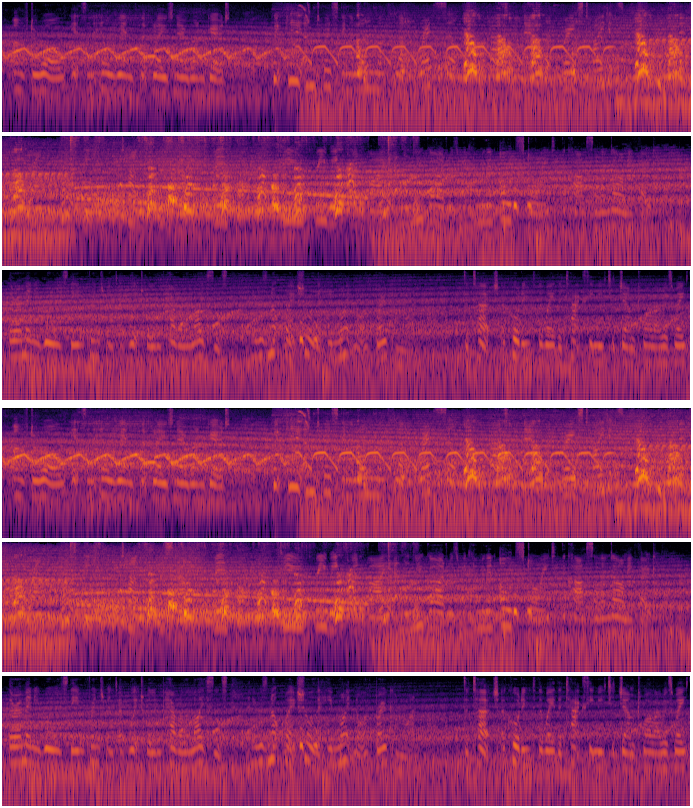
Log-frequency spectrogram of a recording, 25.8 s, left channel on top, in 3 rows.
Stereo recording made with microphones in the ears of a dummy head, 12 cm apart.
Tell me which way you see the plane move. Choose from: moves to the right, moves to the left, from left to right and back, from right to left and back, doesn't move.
moves to the left.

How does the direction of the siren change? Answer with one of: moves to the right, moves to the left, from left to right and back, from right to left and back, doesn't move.
moves to the left.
